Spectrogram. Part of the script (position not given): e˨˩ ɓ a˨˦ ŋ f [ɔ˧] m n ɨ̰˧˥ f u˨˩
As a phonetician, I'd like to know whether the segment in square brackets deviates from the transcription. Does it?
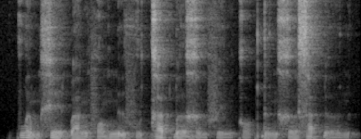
no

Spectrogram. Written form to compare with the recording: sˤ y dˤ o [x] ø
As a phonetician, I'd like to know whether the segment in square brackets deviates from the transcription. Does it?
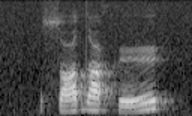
no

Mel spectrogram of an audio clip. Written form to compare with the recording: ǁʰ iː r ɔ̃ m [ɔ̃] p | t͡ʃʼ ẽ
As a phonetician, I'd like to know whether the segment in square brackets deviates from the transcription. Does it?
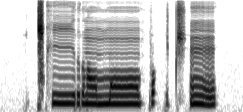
yes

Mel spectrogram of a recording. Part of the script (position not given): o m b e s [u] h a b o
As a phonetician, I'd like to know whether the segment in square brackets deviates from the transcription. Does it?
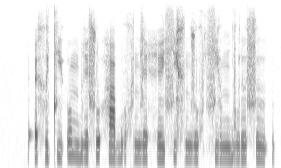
no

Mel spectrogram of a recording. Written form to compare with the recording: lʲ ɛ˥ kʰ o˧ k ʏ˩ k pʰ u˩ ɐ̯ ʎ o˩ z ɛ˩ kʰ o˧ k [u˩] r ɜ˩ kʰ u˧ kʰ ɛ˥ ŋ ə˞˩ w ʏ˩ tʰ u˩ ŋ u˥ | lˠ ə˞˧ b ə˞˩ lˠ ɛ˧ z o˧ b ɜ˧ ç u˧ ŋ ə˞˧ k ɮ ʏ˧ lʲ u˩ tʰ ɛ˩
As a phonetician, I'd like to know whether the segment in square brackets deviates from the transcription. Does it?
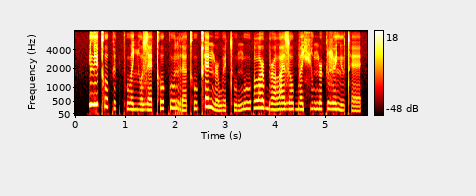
yes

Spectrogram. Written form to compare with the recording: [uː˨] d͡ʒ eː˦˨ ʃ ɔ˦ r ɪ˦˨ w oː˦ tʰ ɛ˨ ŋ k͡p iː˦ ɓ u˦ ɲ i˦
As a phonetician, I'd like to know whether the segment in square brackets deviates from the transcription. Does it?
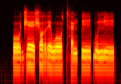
yes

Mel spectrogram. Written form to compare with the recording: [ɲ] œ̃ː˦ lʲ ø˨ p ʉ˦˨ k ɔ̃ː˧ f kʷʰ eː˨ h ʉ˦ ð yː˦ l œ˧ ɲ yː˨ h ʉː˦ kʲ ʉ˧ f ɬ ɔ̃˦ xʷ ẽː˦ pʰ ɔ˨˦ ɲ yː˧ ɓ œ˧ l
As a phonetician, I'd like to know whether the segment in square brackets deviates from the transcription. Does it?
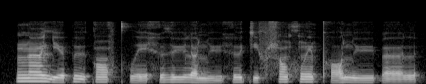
yes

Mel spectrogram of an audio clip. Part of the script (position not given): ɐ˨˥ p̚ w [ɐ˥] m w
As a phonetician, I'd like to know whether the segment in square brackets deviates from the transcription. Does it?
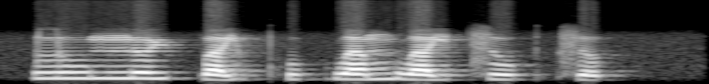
yes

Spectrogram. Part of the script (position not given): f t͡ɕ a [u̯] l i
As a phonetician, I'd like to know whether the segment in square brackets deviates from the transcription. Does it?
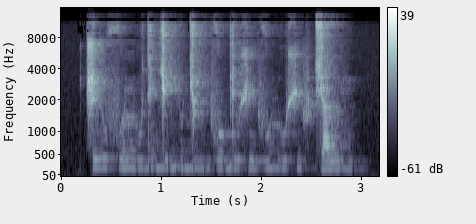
no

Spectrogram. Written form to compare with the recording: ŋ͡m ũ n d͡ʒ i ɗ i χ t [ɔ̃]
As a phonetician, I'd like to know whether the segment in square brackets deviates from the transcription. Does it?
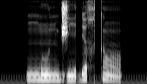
no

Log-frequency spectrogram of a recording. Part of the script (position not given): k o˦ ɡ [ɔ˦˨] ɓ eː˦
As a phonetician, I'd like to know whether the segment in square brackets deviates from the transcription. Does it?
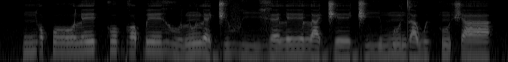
no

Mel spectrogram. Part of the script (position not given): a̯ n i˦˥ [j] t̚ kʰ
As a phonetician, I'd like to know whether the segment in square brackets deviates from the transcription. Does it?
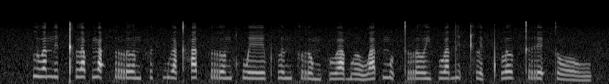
yes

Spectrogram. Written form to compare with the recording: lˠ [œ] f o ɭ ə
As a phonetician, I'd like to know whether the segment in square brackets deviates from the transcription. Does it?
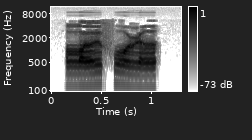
yes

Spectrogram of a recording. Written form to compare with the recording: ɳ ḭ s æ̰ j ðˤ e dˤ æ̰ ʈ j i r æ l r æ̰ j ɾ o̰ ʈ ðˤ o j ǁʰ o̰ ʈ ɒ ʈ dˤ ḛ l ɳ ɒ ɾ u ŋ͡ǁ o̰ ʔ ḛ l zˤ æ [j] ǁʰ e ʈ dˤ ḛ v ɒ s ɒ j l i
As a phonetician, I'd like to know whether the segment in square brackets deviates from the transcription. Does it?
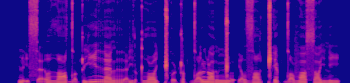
no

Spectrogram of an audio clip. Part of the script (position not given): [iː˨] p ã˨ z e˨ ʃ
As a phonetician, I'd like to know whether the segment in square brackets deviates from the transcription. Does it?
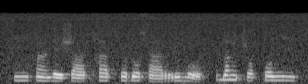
no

